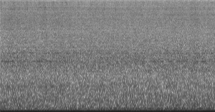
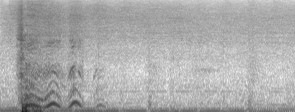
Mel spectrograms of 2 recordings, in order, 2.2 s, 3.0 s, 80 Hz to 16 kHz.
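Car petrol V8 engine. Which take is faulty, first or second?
second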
